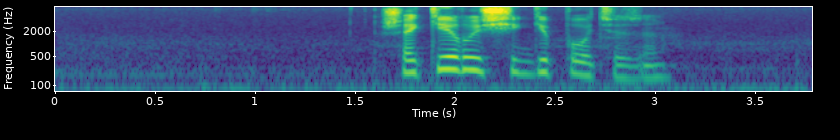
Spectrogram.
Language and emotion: Russian, neutral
